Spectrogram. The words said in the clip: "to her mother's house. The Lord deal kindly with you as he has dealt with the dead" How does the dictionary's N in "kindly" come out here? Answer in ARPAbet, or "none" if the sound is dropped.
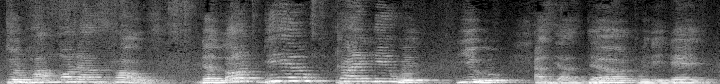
N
